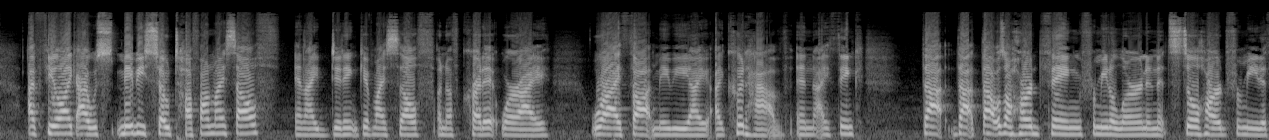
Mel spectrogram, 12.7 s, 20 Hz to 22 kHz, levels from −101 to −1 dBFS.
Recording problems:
distortion; slight; 6% of the sound clipped

